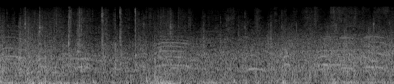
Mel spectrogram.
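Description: Players collide in a tackle with a thud.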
